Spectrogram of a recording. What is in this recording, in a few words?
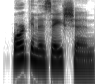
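"Organization", British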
